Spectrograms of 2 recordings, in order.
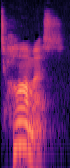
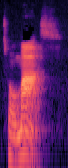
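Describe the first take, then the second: First: The stress is on the first syllable. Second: The stress is on the second syllable. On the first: This is the English form of the name. "it's going to be first syllable that gets the stress, like Thomas" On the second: This is the Spanish form of the name. "Tomas is Spanish"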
